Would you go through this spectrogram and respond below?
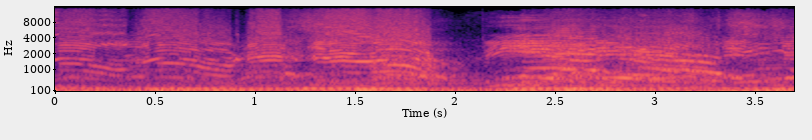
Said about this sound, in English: People are livid, screaming at city council members.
